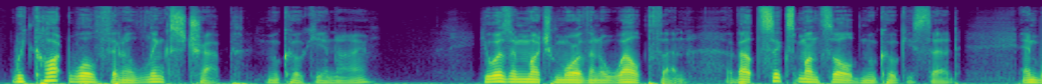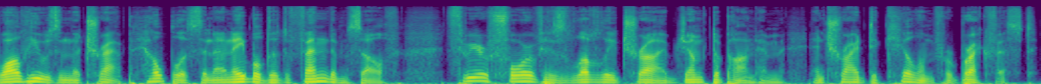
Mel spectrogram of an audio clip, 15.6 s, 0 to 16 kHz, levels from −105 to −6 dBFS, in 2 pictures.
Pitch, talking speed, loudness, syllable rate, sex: 100 Hz, 205 wpm, -21 LUFS, 5.4 syllables/s, male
